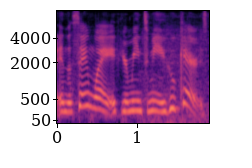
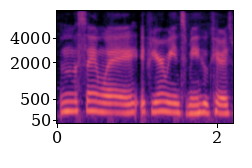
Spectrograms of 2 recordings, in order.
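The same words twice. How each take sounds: First: It is read in a livelier, more expressive tone. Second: It is read in a flat, plain tone. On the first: The speaker calls it right. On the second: The speaker calls it wrong.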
